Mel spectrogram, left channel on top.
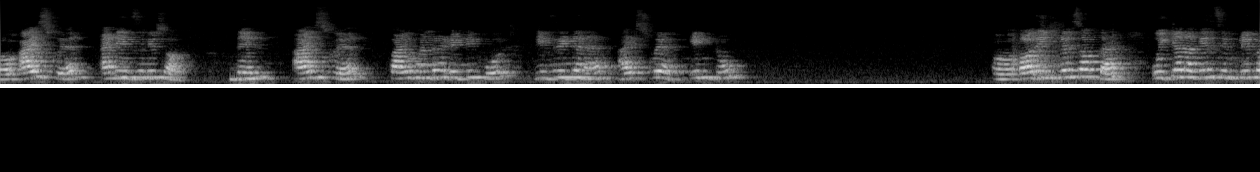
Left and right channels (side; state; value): right; silent; 64 dB below the other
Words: square and easily solve. Then I square 584 is written as I square into, or in place of that we can again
